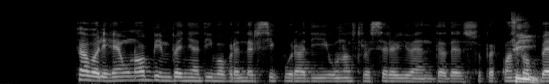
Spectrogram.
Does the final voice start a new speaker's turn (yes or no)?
yes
